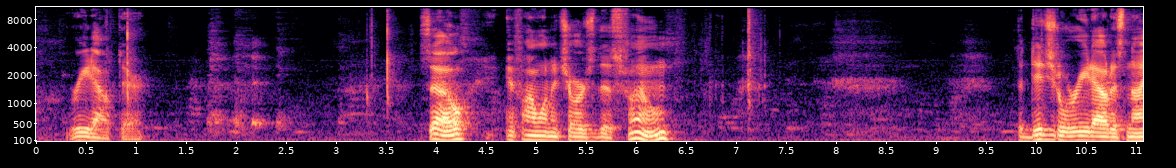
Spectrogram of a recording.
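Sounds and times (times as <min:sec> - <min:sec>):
faint handling noise: 0:03.1 - 0:04.3, 0:06.2 - 0:07.8.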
